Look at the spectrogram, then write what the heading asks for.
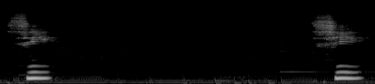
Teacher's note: When you say xi, raising the front of the tongue towards, but not touching the upper gum, and then let the air squeeze out. The vocal cords do not vibrate.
